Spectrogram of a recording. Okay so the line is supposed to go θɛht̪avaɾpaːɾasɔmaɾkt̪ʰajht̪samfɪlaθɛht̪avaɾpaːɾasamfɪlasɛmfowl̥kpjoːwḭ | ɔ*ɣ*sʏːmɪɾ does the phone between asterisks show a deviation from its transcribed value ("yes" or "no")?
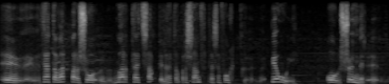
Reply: no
